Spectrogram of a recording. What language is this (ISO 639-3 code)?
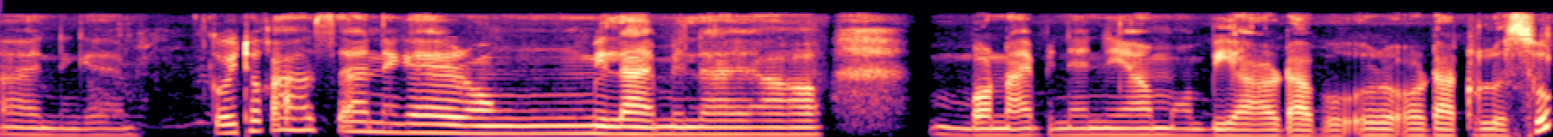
asm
